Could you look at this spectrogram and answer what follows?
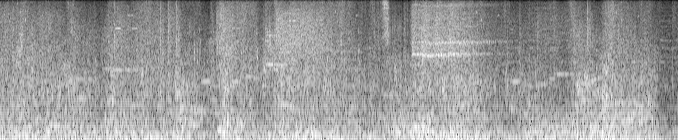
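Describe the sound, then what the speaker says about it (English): Crashing, smashing bursts and rumbling impacts from explosions in the video game Hyrule Warriors: Age of Calamity, dense and continuous throughout with several heavier blasts, a busy battle mix with no clear voices. "these explosions are not helping"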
